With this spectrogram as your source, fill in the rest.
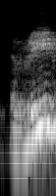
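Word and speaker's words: read: তো রিড কথার অর্থ হলো পড়া।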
